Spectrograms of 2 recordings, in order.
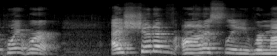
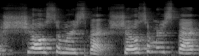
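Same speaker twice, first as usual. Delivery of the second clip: usual speaking voice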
